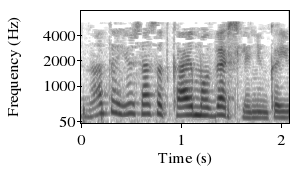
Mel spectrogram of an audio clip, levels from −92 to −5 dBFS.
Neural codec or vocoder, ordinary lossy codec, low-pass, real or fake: none; MP3, 24 kbps; 7.2 kHz; real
